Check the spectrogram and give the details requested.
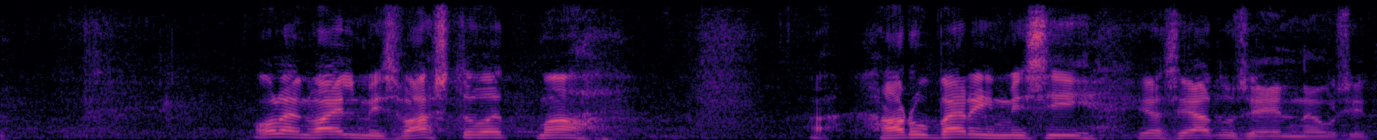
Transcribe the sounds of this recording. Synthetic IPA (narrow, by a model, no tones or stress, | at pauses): o̞le̞nvɑlʲmisvɑst̪uvɤt̪ːˑmɑ | ɑɾubæɾimisijɑse̞ɑd̪use̞ːlnɤwsid̪̥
